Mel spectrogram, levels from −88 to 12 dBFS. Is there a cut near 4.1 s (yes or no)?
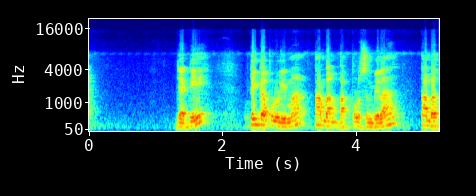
no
